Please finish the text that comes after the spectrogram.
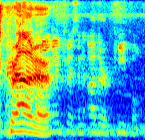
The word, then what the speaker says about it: Crowder: Well, that's why he got the name wrong. I just want to make sure that it's Crowder.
